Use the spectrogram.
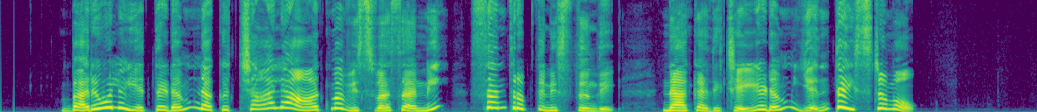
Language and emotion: Telugu, happy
